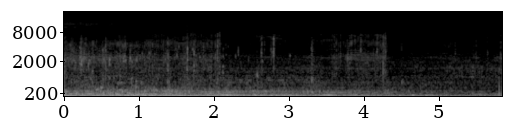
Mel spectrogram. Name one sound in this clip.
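Bubbles pop and fizz around an underwater vehicle.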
